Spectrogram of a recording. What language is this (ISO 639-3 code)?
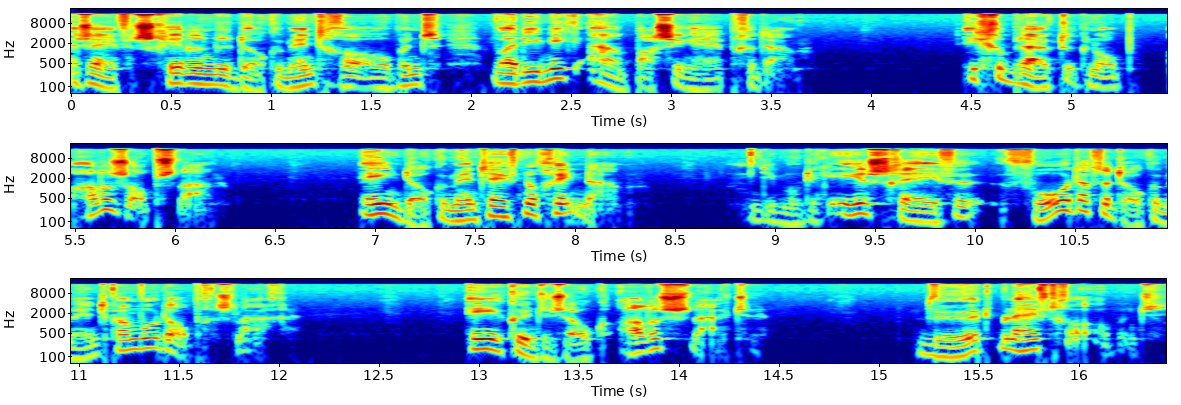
nld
